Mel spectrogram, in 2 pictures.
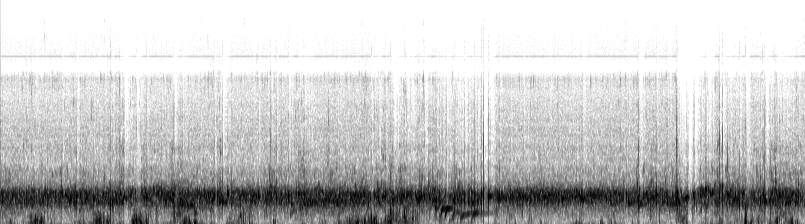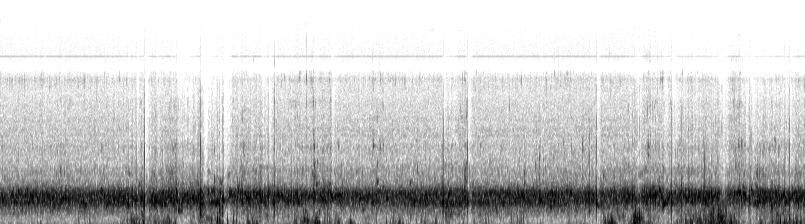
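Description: Muffled underwater noise picked up by a camera in a waterproof housing: a steady hum with irregular low thumps and surges of moving water.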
